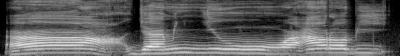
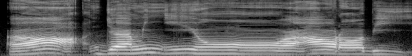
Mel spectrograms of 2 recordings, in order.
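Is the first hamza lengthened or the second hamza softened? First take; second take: first lengthened; second softened. First: The opening hamza is drawn out long. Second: The second hamza is softened, barely stopped. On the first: "Yang pertama dipanjangkan hamzah yang pertama" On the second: "Yang kedua meringankan bunyi hamzah yang kedua"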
